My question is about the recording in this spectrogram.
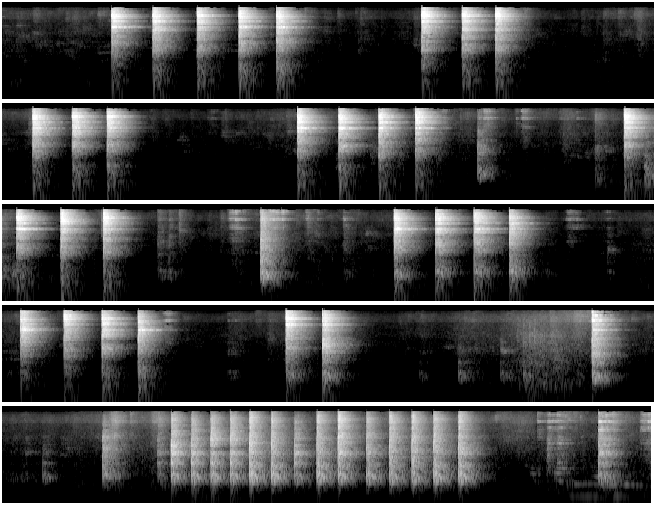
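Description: Hand hammer chipping at concrete at the base of a door opening: short bursts of three to five sharp blows with pauses between them, then a faster run of strikes near the end.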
